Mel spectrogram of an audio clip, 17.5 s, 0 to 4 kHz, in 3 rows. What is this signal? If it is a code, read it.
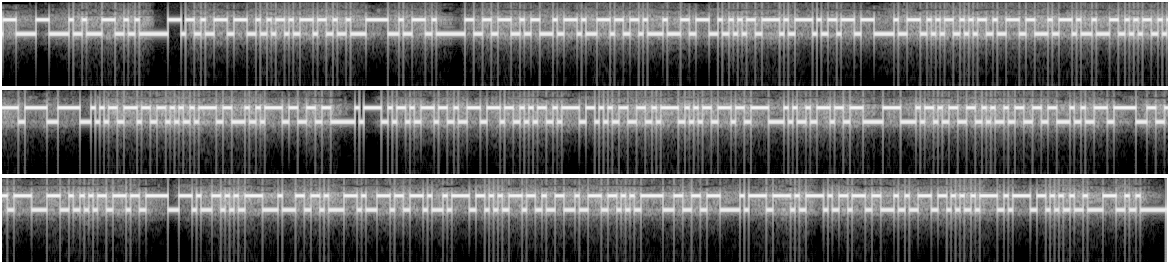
RTTY, about 45.45 baud. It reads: MM, AND 5-INCH GUNS MASSACHUSETTS RECEIVED A SERIES OF MODIFICATIONS THROUGH HER WARTIME CAREER,
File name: fsk850 / USS-Massachusetts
